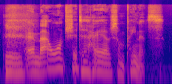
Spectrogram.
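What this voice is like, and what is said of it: Put-on Southern old-timey accent. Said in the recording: “I like to imagine him with, like, a southern accent ... That was an old timey accent”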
